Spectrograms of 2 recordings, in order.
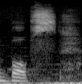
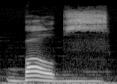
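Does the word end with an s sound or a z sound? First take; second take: s; z. First: The word ends with an s sound. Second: The word ends with a z sound. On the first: The speaker calls it wrong. "so don't say bulbs" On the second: The speaker calls it right. "we pronounce the plural marker S as if the noun ends with any of the voiced sounds"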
